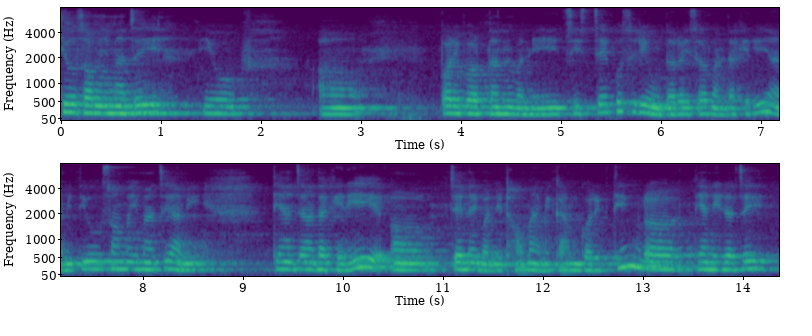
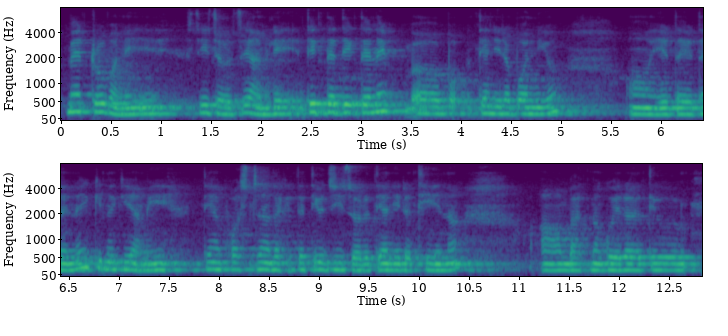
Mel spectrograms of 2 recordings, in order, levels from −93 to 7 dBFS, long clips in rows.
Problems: none marked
